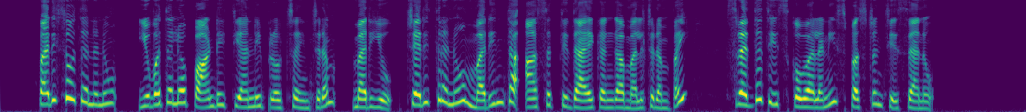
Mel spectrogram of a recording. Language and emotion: Telugu, neutral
